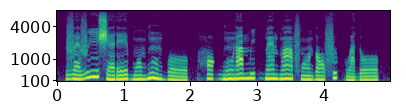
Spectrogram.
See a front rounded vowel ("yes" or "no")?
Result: no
